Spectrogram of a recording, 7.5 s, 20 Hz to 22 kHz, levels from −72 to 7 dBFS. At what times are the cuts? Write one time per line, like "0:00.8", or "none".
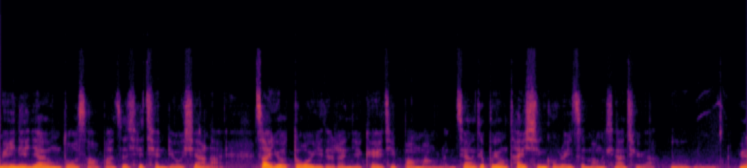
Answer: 0:02.5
